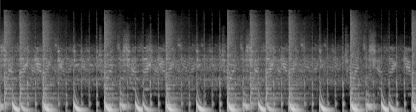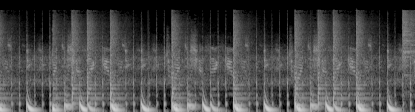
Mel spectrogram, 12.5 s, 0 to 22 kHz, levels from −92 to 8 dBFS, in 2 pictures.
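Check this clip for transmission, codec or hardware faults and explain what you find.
One codec fault: damaged data in a compressed stream, 6.99 to 7.03 s. Corrupted bytes desync the decoder, which hunts for the next frame header, heard as a brief chirp, squawk, click or short hole.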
